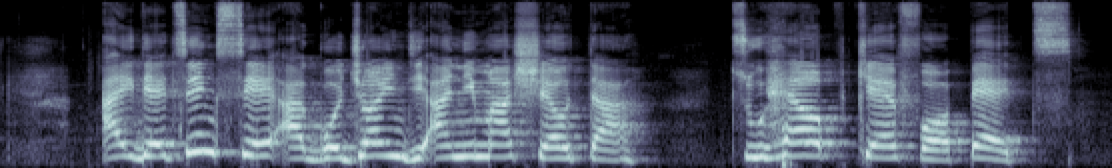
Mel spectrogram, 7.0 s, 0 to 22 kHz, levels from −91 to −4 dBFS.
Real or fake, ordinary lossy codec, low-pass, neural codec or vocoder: fake; none; none; vocoder, 48 kHz, 128 mel bands, Vocos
